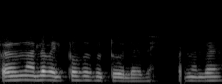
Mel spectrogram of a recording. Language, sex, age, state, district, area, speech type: Malayalam, female, 60+, Kerala, Palakkad, rural, conversation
